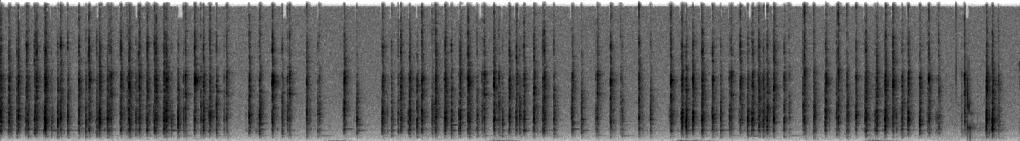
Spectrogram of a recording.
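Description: Fast typing on a computer keyboard: quick runs of keystroke clicks with a couple of short pauses.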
